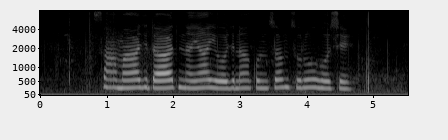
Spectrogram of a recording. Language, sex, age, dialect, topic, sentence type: Magahi, female, 18-24, Northeastern/Surjapuri, banking, question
